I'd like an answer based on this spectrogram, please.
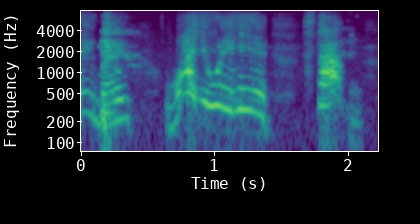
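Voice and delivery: high, fed-up, annoyed, mad voice. Retelling how Samantha scolded him for joking in the hospital: imitating someone getting mad. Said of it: "Samantha got mad at me and was like".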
